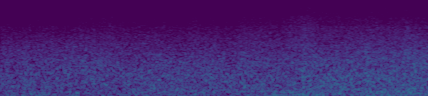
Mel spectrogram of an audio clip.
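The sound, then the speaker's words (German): Ocean waves rush in a steady, continuous wash of surf, soft and even throughout with no distinct breaks or crashes, and no voices present. “Du hörst das vertraute Rauschen des Meeres”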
